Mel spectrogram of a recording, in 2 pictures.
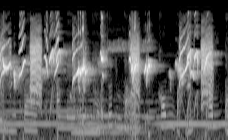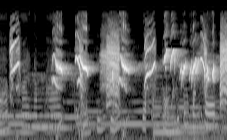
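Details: Recording of drongos played as a lure to call the flock into nets. It has bursts of scratchy, rasping notes mixed with bright rising whistles, arriving in clusters about every second with short gaps, and a steady faint hum underneath.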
